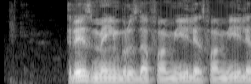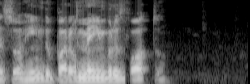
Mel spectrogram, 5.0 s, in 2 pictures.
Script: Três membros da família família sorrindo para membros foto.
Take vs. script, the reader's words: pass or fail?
pass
